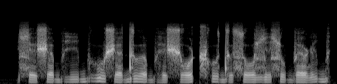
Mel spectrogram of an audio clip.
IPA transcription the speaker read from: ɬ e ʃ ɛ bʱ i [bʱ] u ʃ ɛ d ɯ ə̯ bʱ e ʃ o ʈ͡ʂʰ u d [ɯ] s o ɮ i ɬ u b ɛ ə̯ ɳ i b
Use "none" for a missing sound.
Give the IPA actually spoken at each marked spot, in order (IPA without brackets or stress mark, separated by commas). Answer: bʱ, ɯ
